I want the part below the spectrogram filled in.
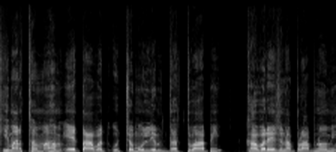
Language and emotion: Sanskrit, angry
